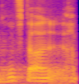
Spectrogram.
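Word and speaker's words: Grøvdal: Es wird auch ein sehr spannendes Debüt geben, nämlich mit von einer norwegischen Athletin, nämlich Caroline, ich glaube, Grofdal spricht man so aus, richtig? – Grofdal, ja.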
